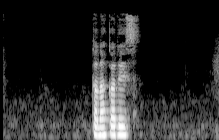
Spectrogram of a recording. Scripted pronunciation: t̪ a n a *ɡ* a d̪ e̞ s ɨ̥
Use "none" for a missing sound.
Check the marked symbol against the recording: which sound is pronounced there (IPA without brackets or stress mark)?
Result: k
